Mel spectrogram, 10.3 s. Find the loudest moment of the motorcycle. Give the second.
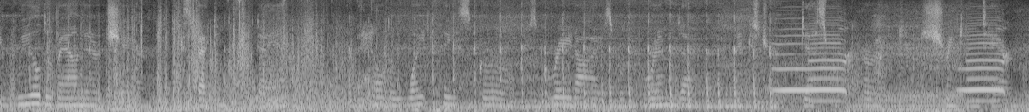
8 s.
